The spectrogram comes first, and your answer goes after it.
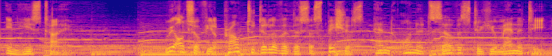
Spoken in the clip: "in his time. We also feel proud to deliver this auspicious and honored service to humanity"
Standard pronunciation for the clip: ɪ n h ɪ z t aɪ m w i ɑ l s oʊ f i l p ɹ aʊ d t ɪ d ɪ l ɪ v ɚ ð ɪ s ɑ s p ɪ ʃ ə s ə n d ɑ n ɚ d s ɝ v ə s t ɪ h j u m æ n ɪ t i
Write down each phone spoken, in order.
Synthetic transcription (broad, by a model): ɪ n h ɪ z t aɪ m w i ɑ l s oʊ f i l p ɹ aʊ d t ɪ d ɪ l ɪ v ɚ ð ɪ s ɑ s p ɪ ʃ ə s ə n d ɑ n ɚ d s ɝ v ə s t ɪ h j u m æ n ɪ t i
